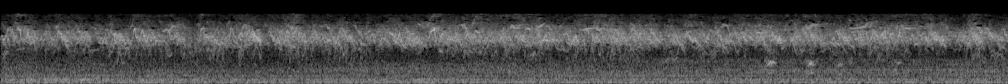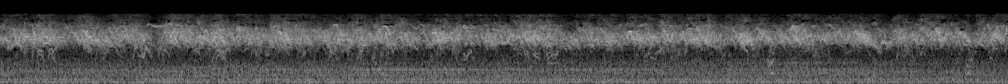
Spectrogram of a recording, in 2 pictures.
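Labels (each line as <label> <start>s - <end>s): Background rustling. 0.0s - 20.1s
Many birds chirping chaotically. 0.0s - 20.1s
A dog barks faintly in the background. 7.6s - 9.8s
A dog barks briefly in the background. 17.7s - 18.4s
A dog barks briefly in the background. 19.6s - 20.2s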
